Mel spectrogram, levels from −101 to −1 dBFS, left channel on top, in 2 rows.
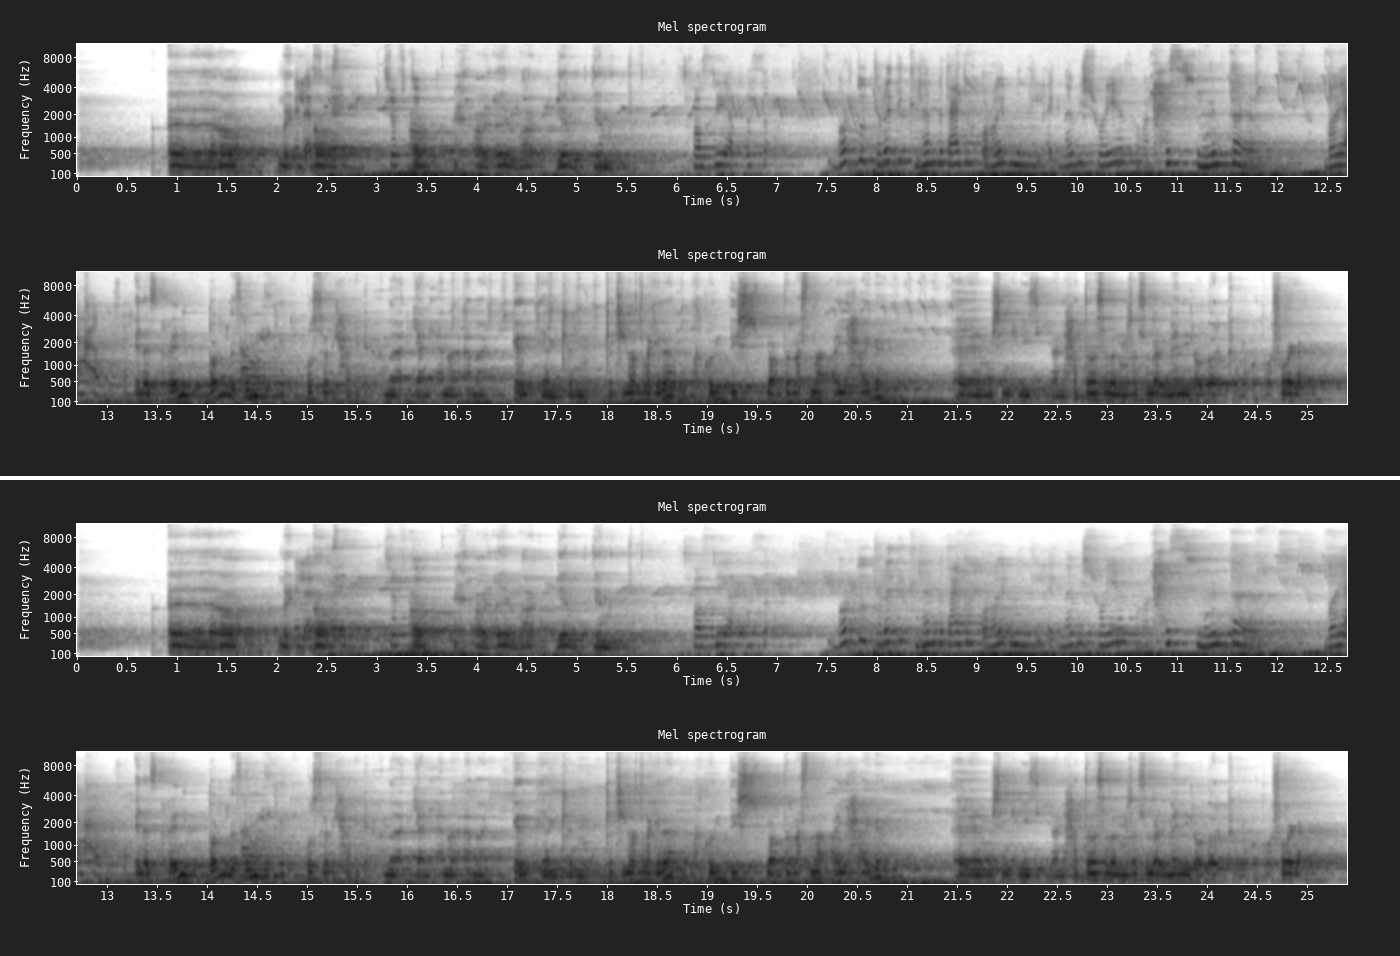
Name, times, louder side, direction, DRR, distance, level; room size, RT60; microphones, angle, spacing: voice 1, 0.9-1.7 2.0-2.5 3.3-3.5 3.9-5.4 10.8-10.9 13.3-20.8 21.4-24.9, left 1 dB, 15° left, 3 dB, 1.4 m, -20 dB
voice 2, 2.2-3.5 6.2-6.8 7.5-11.9 12.5-13.4 14.3-14.6, left 1 dB, 45° left, 5 dB, 1.5 m, -27 dB
Bird, 2.4-6.9 7.3-21.5, equal, 80° left, 2.3 m, -22 dB
28.0 x 13.5 x 8.8 m, 2.9 s
head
